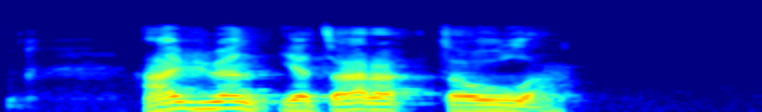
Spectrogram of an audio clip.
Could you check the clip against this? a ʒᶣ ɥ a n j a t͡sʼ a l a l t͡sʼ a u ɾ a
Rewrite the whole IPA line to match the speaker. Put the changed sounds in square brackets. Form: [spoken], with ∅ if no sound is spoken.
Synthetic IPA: a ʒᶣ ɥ a n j a t͡sʼ a [ɾ] a [∅] t͡sʼ a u [l] a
